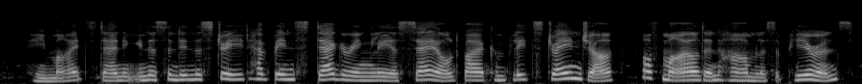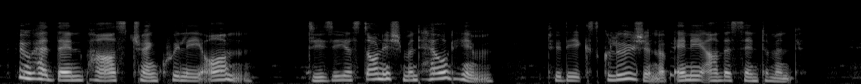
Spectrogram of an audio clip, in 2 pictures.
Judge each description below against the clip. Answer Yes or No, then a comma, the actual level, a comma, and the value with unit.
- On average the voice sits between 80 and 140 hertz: No, high, 200 Hz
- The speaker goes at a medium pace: No, slow, 130 wpm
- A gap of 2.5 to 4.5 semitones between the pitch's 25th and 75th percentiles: Yes, average, 4.1 semitones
